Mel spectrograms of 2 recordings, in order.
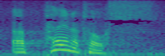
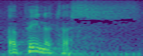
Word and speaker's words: Epaenetus: The Greek, Epaenetos. But in the English, Epaenetus.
